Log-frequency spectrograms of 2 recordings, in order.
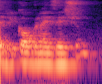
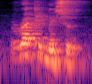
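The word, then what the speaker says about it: recognition: Some people से रिकॉग्नाइजेशन, but what I से इज रिकग्निशन। Remember friends, आप कभी भी इस वर्ड को ऐसे मत बोलिए रिकॉग्नाइजेशन, pronounce it, ट्राई to pronounce it एज रिकग्निशन। कोशिश कीजिए कि इसको आप ऐसे बोलिए रिकग्निशन।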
